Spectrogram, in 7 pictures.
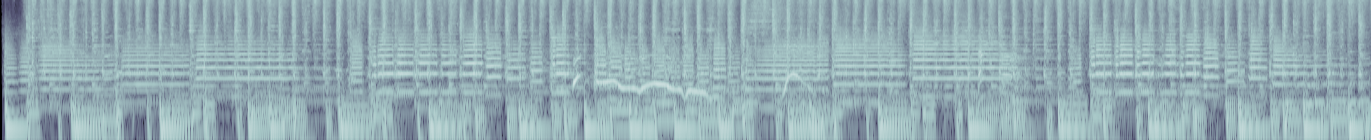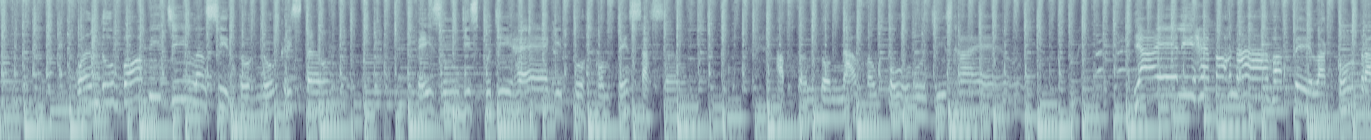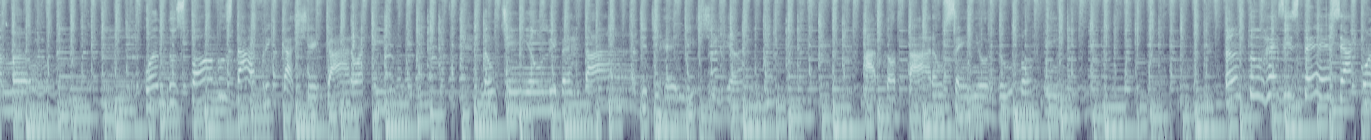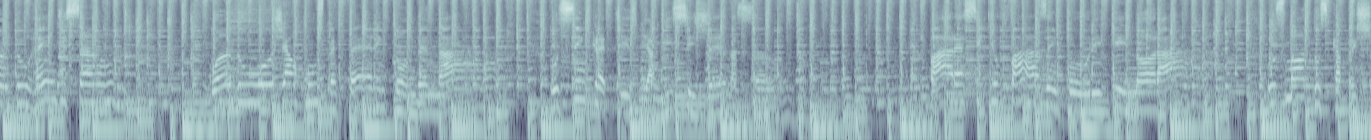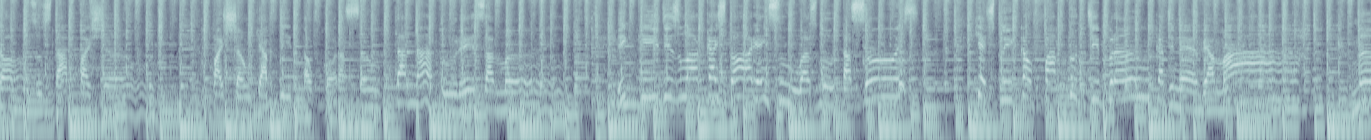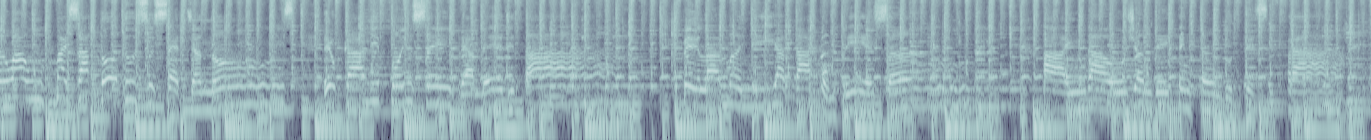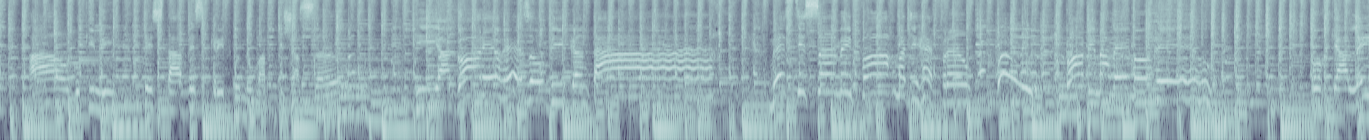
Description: BRAZIL
ピュアな歓びに満ちたラララ・コーラスが素晴らしい！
